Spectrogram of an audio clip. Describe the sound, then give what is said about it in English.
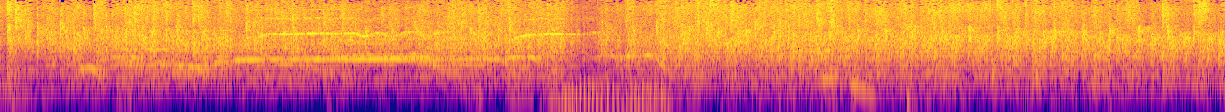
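Audience applause at a solidarity event honouring women who went on strike, dense continuous clapping for the whole clip with a few whistles rising over it. “So can I have a quick round of applause just to open for”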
